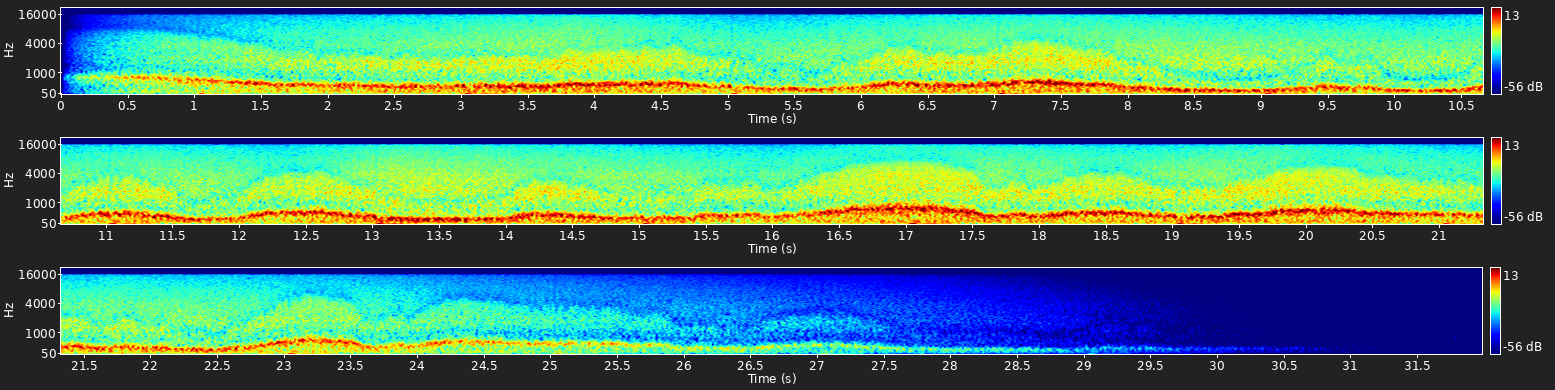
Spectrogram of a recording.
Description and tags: Wind: i recorded a white noise in my sequencer then i passed a natural wind noise in a matching eq i apply the borrow of it on the white noise then i passed the white noise processed in a wha wha filtering plug in . to make the sound move i apply the automation parameter to the envelope shape and the envelope release of the filter then i played with them to make the sound more natural..
i put AN EQ on the master to finalize and a little bit of convolution reverb to widen the spectre.
it was all mixed and processed in ableton live with a little finalisation with peak and a limiter.
iced, wind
